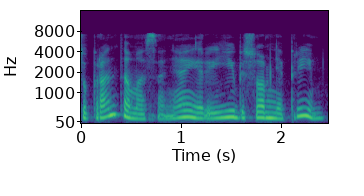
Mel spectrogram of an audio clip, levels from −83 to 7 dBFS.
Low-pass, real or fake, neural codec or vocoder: 7.2 kHz; real; none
